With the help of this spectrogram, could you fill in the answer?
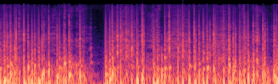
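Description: Long decorated acrylic nails tap fast on a small pink m.memo spiral-bound paper notebook with a card cover, held in the hands. The taps come in a dense, rapid stream of short, dry, low thumps with very little brightness, pausing briefly around the middle before resuming at the same pace.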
